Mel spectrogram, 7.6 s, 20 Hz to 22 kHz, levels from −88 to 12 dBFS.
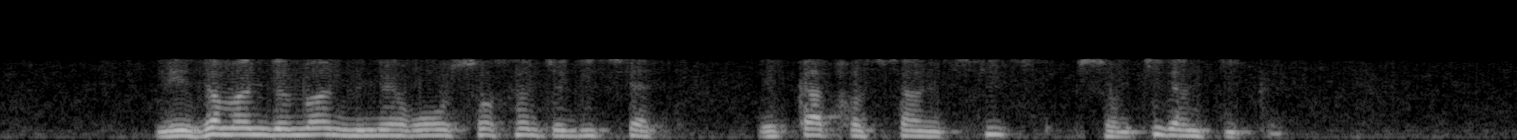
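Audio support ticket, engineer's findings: Speech throughout: hoarse, noisy texture. Component: Speex codec, low quality mode, consistent with about 8 kbps narrowband. Mechanism: CELP excitation starved of bits, so the pitch and noise structure of the voice is crudely approximated. Band-limited: no content above 3.8 kHz, giving a muffled, telephone-like top end. Damage heavy across the entire clip, not intermittent.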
